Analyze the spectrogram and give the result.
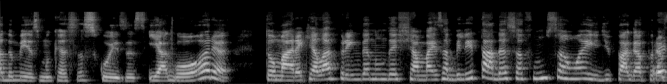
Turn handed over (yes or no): yes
